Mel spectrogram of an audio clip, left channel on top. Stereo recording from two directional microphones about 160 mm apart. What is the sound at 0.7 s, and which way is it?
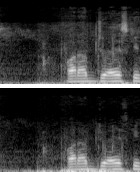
Speech, 25° left (ahead or behind).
